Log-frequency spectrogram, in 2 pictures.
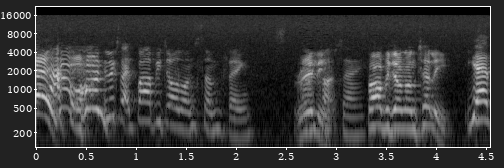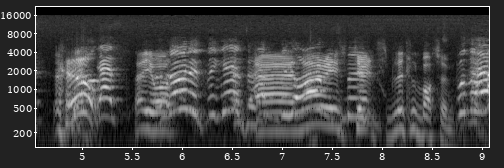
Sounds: speech

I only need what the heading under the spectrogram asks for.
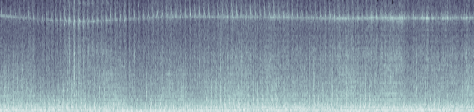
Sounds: vehicle
speech
helicopter

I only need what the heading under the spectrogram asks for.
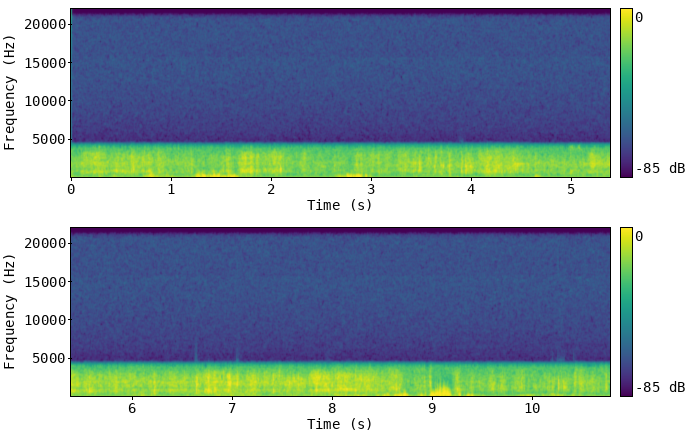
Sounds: speech

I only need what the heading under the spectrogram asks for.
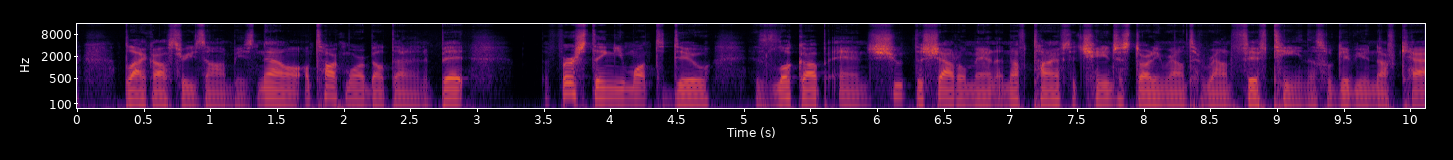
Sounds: speech

